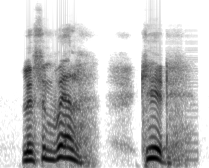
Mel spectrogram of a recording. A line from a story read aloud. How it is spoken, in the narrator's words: said, panting from the effort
